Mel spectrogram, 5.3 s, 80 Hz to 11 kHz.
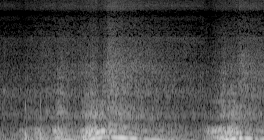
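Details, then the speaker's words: Toyota GLI 4A-FE, automatic, high fuel consumption complaint: revving climbs slowly and lazily, falling back heavily; feels low on power and slow to respond to the gas pedal, cause not found. "parang low power siya mga bossing. Hindi agad siya nagagalit pagka tinapakan mo yung gas pedal. Mabagal siyang umangat."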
